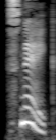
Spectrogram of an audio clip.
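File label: "snake", American English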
